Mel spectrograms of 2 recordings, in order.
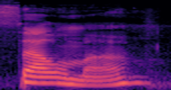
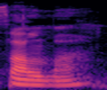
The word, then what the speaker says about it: Salma: Not Selma, not Salma, but Salma. Took me 26 years to introduce myself with the correct pronunciation.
